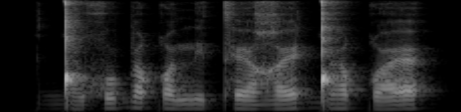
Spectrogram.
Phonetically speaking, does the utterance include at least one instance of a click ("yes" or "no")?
yes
